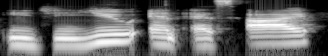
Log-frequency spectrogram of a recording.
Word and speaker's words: egunsi: look at the internet, people spell egusi EGUSI, but I spell it EGUNSI. And when you actually understand the Yoruba alphabets, it's the N is actually silent, which is egunsi.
